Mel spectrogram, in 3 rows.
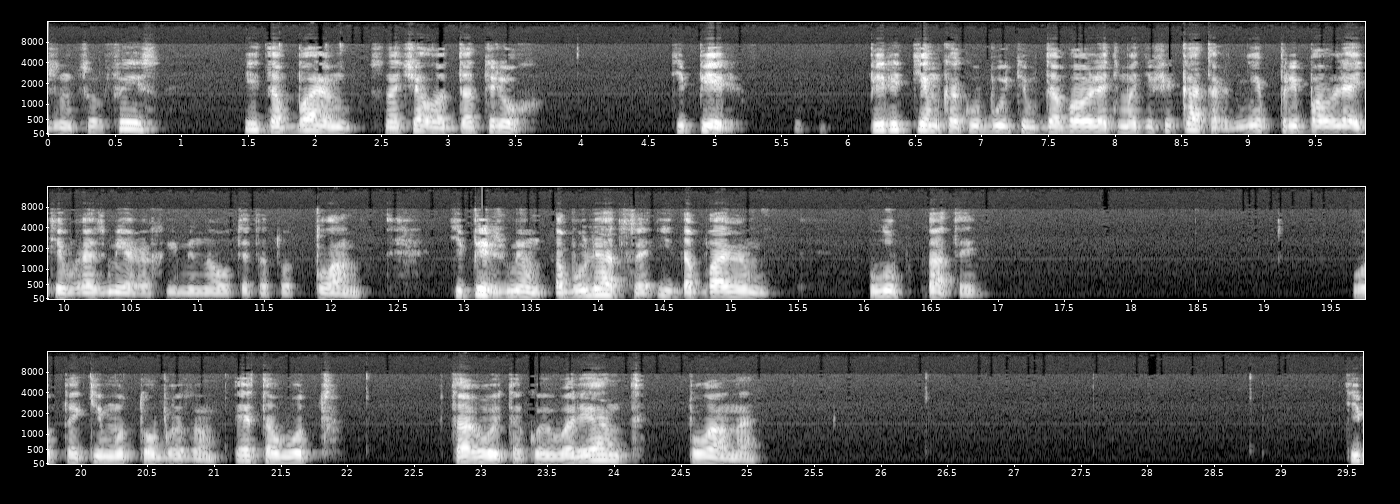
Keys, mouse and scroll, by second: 1.7 click, 2.1 click, 13.3 Tab, 15.4 click, 20.1 click, 21.2 click, 24.0 click, 27.6 click.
